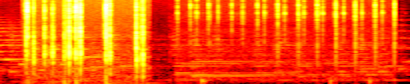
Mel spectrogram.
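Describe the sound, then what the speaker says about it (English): Rapid computer keyboard typing during Minecraft horror mod play: loud uneven clusters of clicks for the first second and a half, then a lighter, steadier run of quick ticking keystrokes. "Keyboard noises, keyboard noises, keyboard noises, keyboard noises"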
